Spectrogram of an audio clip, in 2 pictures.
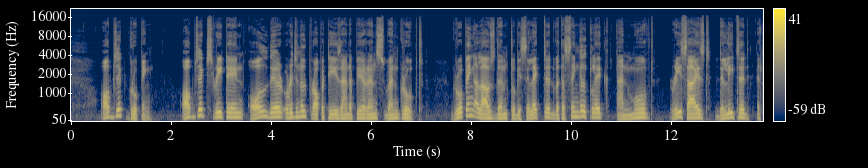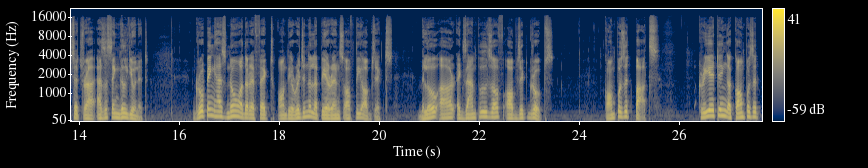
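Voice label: e-learning english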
